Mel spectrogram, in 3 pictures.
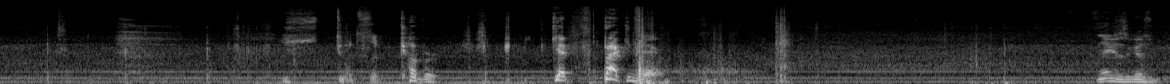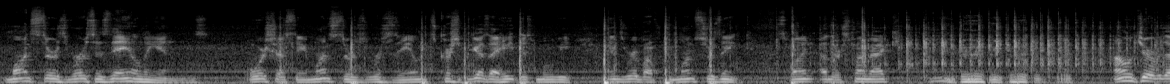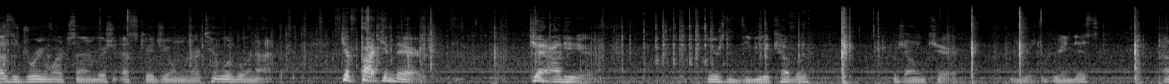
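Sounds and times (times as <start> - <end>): steady low hum: 0.0 - 35.0
dvd cases knocking and clicking: 14.4 - 23.6, 24.6 - 33.9, 34.7 - 35.0
boy laughing: 21.0 - 22.4.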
